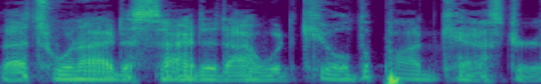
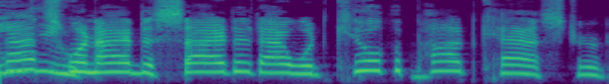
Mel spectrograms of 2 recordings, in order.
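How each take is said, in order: First: It is said in a very deep voice. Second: It is said in a natural voice. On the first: "In a very deep voice" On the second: "No, not a deep voice"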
